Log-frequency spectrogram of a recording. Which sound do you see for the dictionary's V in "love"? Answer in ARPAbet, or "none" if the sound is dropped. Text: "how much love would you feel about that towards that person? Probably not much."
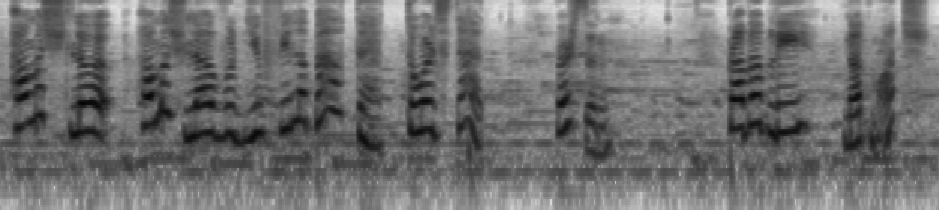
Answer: V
